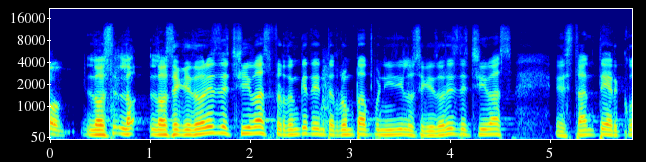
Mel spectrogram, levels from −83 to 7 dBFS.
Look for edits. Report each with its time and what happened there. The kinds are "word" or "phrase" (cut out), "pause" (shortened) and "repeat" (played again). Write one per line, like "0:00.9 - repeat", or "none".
none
